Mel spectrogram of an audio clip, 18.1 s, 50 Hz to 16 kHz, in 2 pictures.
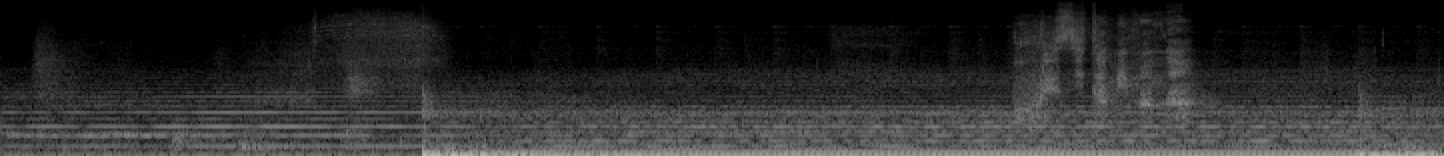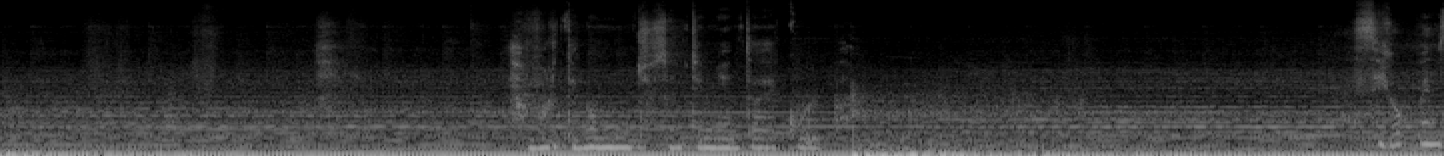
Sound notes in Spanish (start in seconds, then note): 8.6 En voz baja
